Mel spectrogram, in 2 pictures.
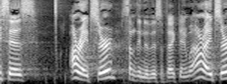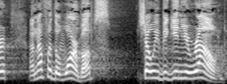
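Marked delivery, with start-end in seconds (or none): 0.9-1.5 raised, lightly British "all right, sir"; British accent. Retold or imitated. British caddy to the golfer, polite British accent. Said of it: "the accent to go with it". 2.6-6.0 higher, lightly British caddy voice; British accent. Retold or imitated. British caddy hands the golfer a ball, polite British accent. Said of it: "the accent to go with it".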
